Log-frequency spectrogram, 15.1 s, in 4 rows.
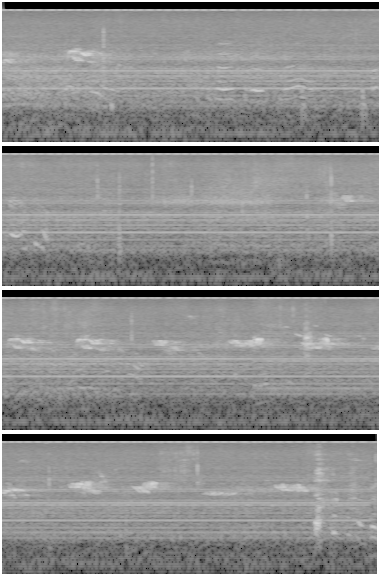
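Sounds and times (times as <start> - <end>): small bird chirping: 0.0 - 1.1, 7.0 - 14.4
steady hum: 0.0 - 15.0.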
